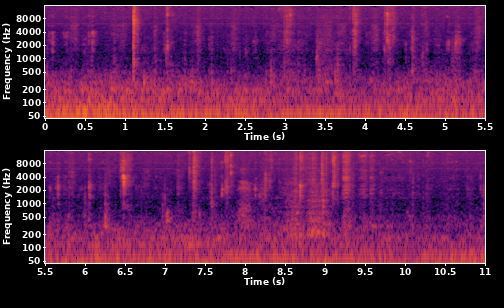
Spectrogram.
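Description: Close-miked chewing of fried pork: irregular crunches and wet mouth clicks.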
